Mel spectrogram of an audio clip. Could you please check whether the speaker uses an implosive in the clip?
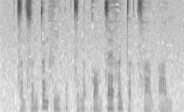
no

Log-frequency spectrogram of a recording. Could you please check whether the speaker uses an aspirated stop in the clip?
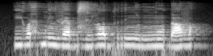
no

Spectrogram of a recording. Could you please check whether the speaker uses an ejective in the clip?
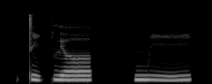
no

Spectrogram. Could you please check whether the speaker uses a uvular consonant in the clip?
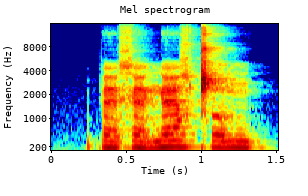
yes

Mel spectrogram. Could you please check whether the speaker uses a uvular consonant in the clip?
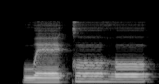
no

